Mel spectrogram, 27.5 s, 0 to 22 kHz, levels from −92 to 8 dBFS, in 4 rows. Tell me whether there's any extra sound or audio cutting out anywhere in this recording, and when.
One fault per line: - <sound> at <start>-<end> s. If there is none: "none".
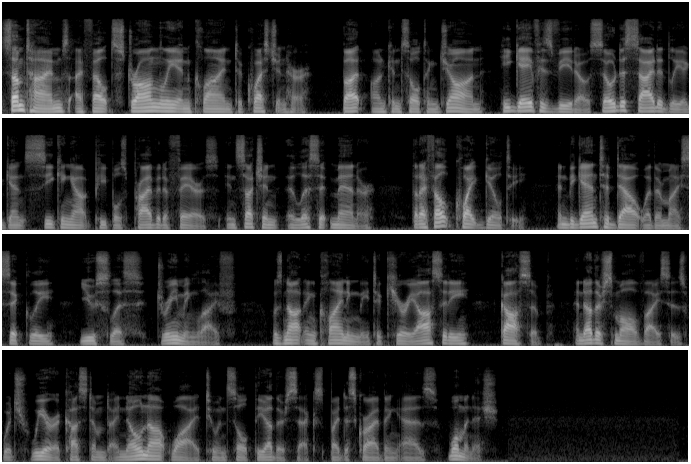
none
